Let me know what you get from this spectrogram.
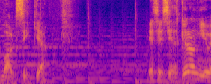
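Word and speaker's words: Logseq: Logsec or Logseek? Yeah, like logical sequence is what it stands for, but it's pronounced Logseek.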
